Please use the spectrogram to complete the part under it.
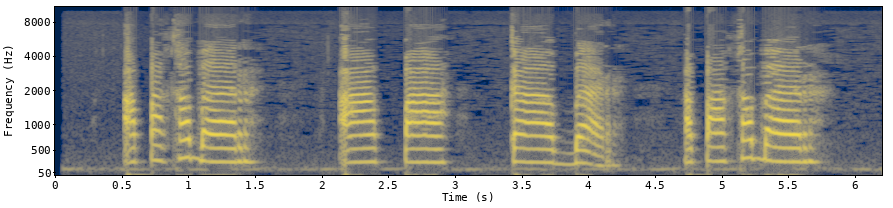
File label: Hello in Indonesia; Multiculturalism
